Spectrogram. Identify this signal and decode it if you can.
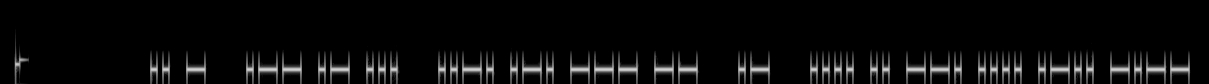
Morse code, heard as a keyed tone, about 19 wpm, 700 Hz. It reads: IT WAS FROM A HIGHLY
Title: Sentences from Top 1100 Words 20wpm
